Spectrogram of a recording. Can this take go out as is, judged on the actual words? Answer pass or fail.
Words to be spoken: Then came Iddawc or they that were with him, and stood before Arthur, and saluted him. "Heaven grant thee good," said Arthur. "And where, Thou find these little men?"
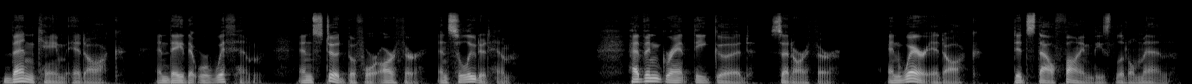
fail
